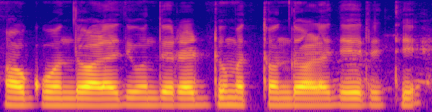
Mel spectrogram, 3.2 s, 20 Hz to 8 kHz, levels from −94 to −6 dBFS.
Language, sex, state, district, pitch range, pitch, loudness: Kannada, male, Karnataka, Koppal, 140-145 Hz, 145 Hz, -17 LUFS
